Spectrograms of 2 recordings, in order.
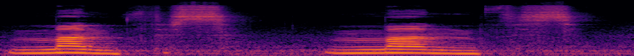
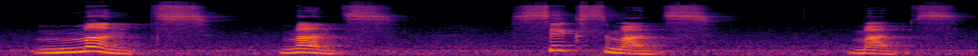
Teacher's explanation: it looks like there's just a TS at the end I don't pronounce the h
